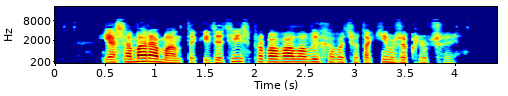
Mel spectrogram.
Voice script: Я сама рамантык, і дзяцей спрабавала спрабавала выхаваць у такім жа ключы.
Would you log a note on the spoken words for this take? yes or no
yes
